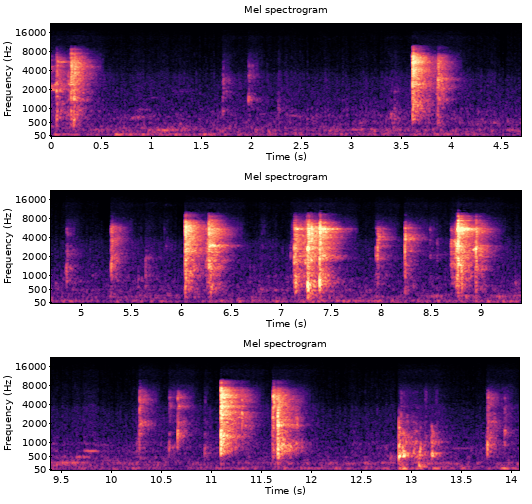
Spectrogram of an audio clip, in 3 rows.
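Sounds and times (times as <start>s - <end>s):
pistol parts clicking and scraping: 0.0s - 0.5s, 3.5s - 4.1s, 4.8s - 9.2s, 10.3s - 12.0s.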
